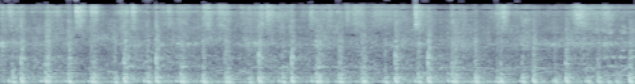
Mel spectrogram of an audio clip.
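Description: Drumming for an Aztec-style dance: a fast, even beat of about five strokes a second.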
